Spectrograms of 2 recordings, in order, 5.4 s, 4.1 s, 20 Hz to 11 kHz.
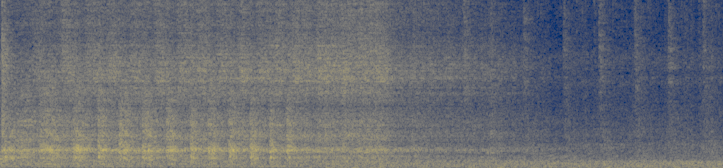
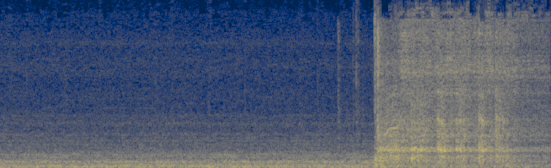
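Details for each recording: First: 1997 Mazda B2300 (rebadged Ford Ranger) after replacing a badly snapped timing belt; quick crank catches within a couple of seconds and settles into steady even idle; starts and runs normally. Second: 1997 Mazda B2300 (rebadged Ford Ranger), cranking during no-start diagnosis after fuel at the rail Schrader valve was confirmed: steady starter churn, then a louder rush, but the engine never catches. Fuel, spark and air present; cause not yet found.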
